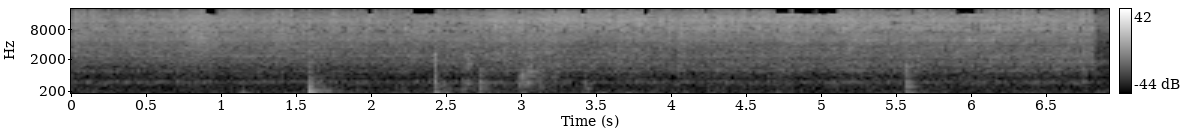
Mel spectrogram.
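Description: Onions frying in a pan with a little salt, a continuous close sizzle with occasional scrape and tap of a spatula.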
